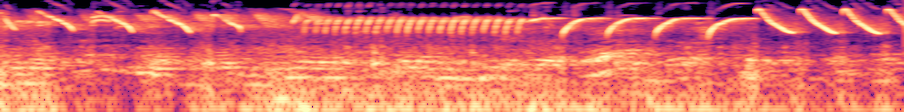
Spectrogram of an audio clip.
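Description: A canary sings a bright, high song: rapid downward-sweeping whistles, then a long fast trill or roll, then more repeated sweeping notes, over a faint background hum.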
